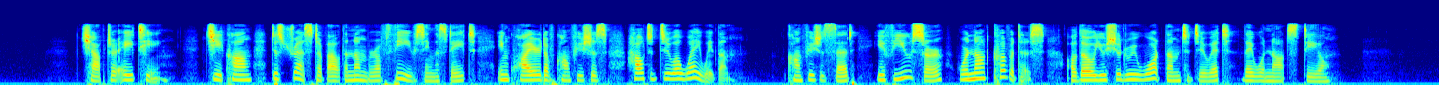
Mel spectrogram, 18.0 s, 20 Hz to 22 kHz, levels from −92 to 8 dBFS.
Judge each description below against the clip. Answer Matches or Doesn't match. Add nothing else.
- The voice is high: Matches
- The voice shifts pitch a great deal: Doesn't match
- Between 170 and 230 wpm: Doesn't match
